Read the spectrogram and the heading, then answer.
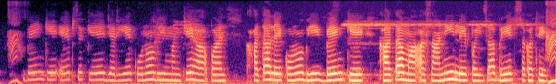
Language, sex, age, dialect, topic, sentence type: Chhattisgarhi, male, 18-24, Western/Budati/Khatahi, banking, statement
